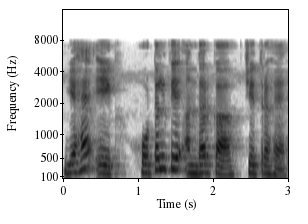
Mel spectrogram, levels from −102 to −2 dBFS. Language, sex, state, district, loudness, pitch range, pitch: Hindi, female, Bihar, Samastipur, -16 LUFS, 165-195 Hz, 175 Hz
